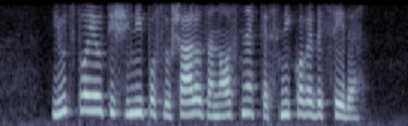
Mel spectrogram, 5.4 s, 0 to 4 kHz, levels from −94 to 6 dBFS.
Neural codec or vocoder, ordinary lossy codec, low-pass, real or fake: none; none; 3.6 kHz; real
